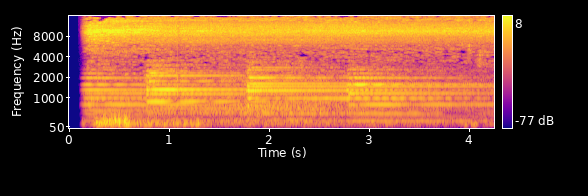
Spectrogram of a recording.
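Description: Church bells struck four times, about a second apart, in several pitches, each stroke ringing on and overlapping the next.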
